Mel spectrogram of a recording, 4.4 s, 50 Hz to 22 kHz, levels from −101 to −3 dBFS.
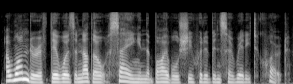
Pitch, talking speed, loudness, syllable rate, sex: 170 Hz, 245 wpm, -19 LUFS, 6.1 syllables/s, female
